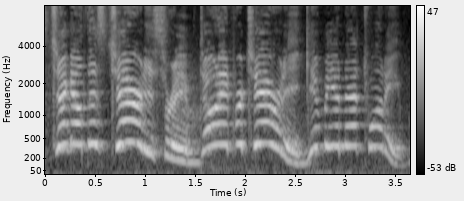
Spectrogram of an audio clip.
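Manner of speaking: high, swooping pitchman delivery; mock promo plug. Player to stream viewers for charity, mock promo plug.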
